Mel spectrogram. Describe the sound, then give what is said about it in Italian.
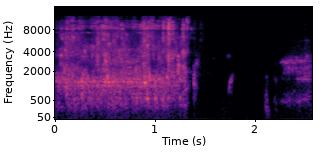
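Running tap water pours steadily as someone washes their hands, a dense rushing stream that cuts off after about a second and a half, followed by a couple of faint drips. “adesso mi lavo le mani”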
